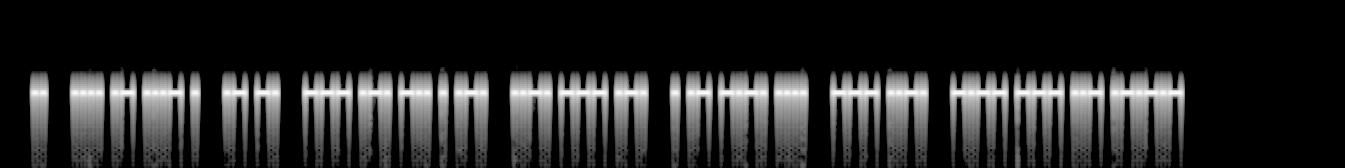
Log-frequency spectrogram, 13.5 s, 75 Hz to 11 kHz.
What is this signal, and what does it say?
Morse code, heard as a keyed tone, about 30 wpm, 700 Hz. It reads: I HAVE AN ORDER FOR EACH OF YOU.
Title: Sentences from Top 1000 Words - Review Part 2 - 30wpm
